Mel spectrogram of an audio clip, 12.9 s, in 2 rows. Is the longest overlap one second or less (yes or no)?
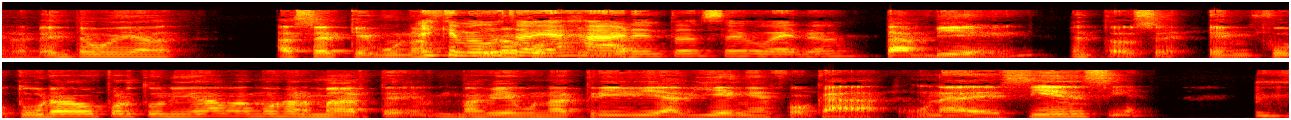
no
